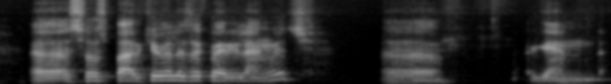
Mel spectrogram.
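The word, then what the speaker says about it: SPARQL: So SparkQL is a query language. Again, there's a protocol on it, and it's pronounced Sparkle.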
